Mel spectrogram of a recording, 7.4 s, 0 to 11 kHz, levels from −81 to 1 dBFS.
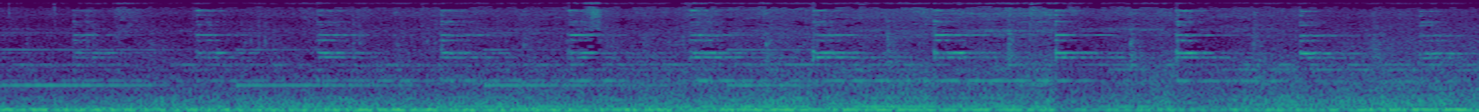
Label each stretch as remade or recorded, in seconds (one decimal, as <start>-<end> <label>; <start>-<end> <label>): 0.0-7.4 recorded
